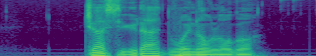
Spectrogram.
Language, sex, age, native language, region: Slovenian, male, 50-59, Slovenian, Gorenjska region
